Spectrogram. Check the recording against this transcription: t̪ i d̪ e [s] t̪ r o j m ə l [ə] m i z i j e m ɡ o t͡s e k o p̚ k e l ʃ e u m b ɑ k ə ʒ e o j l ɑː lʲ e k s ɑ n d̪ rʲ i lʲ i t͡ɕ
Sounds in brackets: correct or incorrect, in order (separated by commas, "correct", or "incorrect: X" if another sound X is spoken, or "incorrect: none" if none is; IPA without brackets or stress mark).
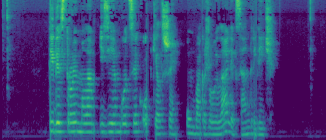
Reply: correct, incorrect: ɑ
